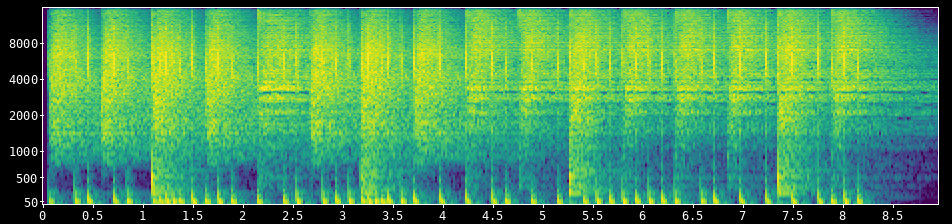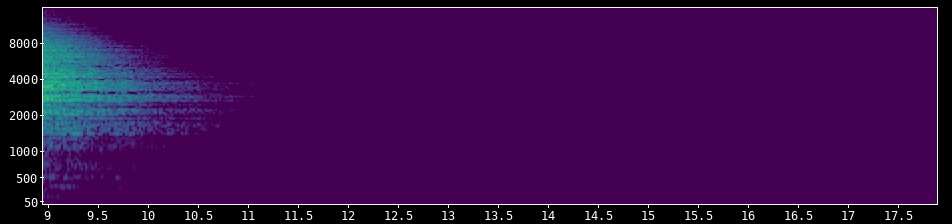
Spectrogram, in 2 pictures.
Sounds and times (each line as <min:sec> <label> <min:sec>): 0:00.1 cymbal 0:09.8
